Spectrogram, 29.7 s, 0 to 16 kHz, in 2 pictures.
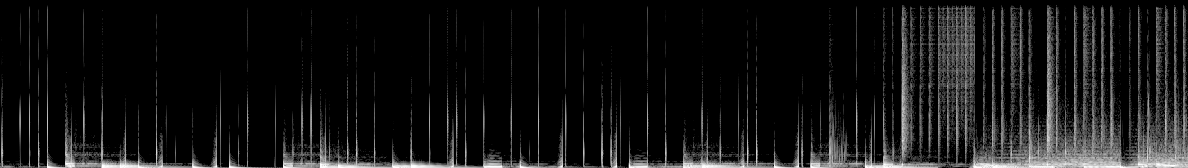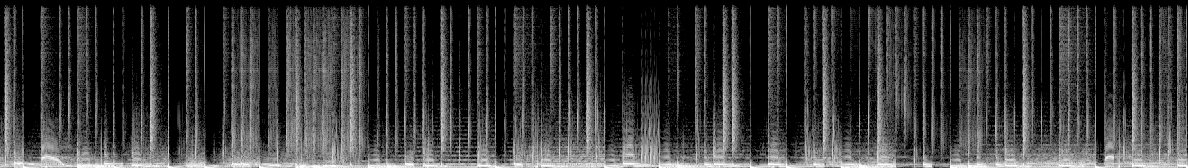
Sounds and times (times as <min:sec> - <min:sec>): Synthesizer: 0:10.2 - 0:29.7.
